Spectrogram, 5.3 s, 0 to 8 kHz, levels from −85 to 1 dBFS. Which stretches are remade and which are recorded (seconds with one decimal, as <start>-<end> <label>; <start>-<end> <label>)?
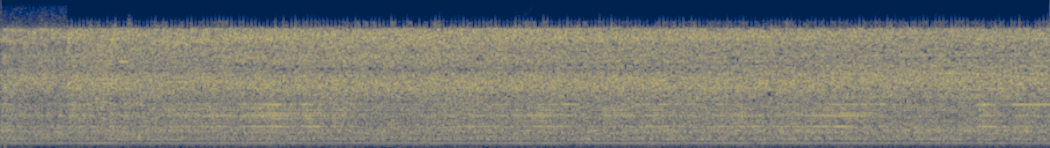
0.0-1.1 remade; 1.1-5.3 recorded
